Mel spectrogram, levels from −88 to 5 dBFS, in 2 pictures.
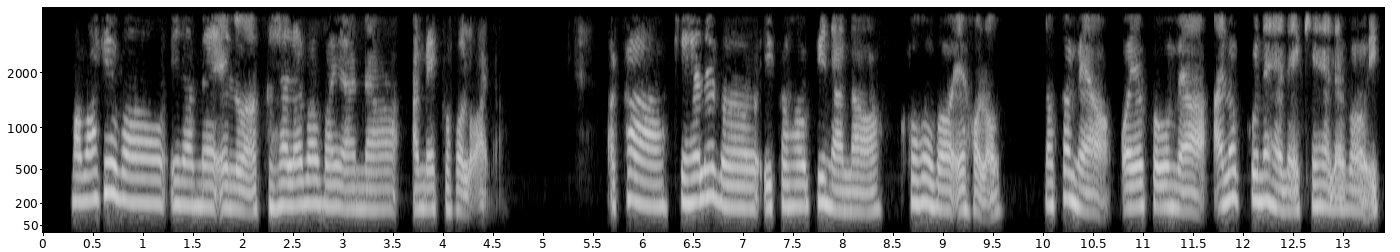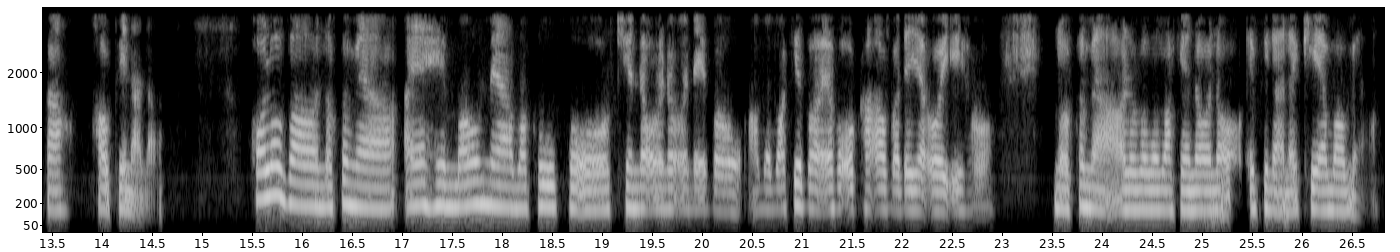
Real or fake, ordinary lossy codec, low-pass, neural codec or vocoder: real; none; 3.6 kHz; none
